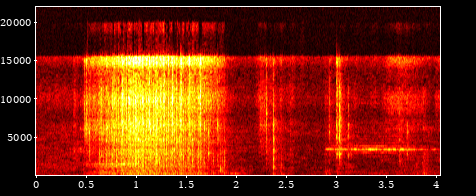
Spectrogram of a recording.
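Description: A sewing machine stitches a designer blouse sleeve, a close, fast steady whirring run of about a second and a half, followed by scattered clicks and light handling noises.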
